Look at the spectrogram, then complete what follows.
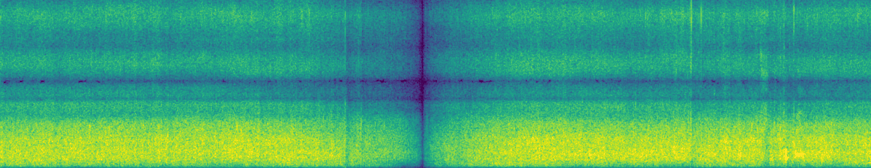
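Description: Sea swell washing against the rocks of a rocky shore: a steady rushing that drops out briefly about halfway through.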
